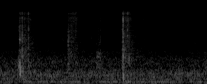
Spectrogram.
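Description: A tarot deck being shuffled overhand, faint, with light slaps of cards about every half second.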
